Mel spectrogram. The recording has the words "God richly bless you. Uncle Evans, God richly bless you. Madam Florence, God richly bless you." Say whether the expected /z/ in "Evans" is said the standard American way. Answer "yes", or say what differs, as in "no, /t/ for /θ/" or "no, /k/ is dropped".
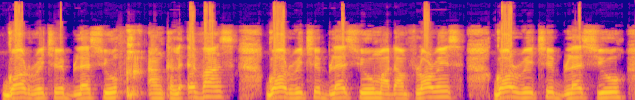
no, /s/ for /z/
